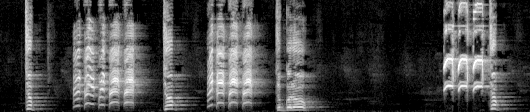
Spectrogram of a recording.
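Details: Indian ringneck parakeet talking, said to say "chup karo": a run of short harsh nasal syllables in bursts, some grouped in threes and fours, with squeaky high calls near the end and background music.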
